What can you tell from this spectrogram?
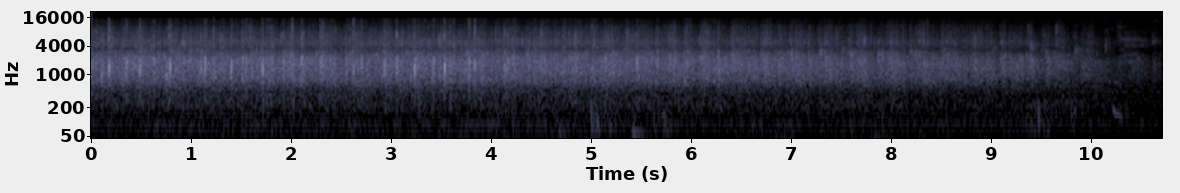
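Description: Audience applauding, many hands clapping together; the applause thins and dies away near the end.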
